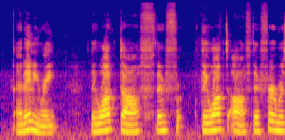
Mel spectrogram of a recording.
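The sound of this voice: This is read in an unforced reading voice.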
